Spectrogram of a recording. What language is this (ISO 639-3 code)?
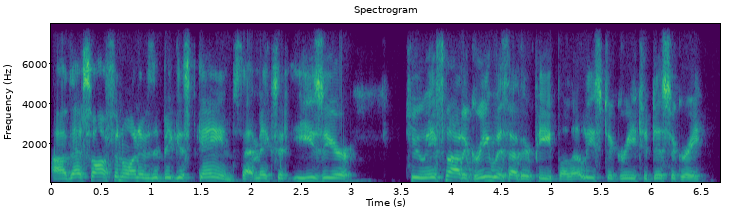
eng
